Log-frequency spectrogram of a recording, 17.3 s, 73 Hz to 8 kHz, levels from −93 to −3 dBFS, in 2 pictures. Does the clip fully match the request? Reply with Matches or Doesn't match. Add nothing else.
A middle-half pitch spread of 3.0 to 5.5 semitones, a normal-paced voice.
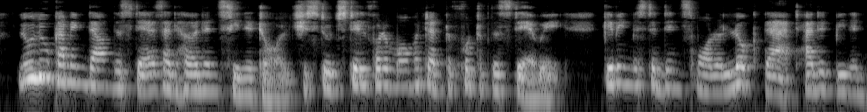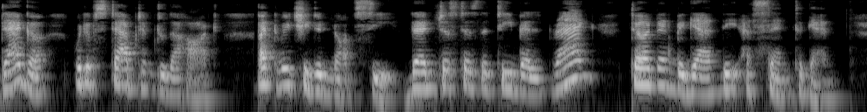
Doesn't match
